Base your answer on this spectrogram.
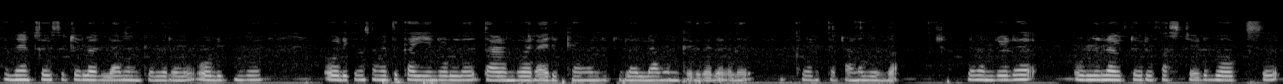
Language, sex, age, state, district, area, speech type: Malayalam, female, 18-30, Kerala, Palakkad, rural, spontaneous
